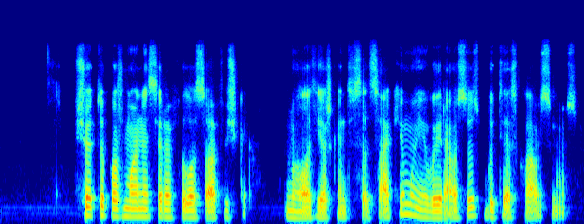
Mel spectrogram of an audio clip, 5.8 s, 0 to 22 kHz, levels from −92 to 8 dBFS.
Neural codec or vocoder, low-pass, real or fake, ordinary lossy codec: autoencoder, 48 kHz, 128 numbers a frame, DAC-VAE, trained on Japanese speech; 9.9 kHz; fake; Opus, 16 kbps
